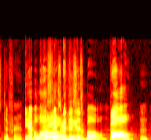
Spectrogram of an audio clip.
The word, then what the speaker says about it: Baal: Baal? I found out in Diablo it's pronounced Baal.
